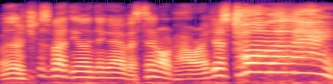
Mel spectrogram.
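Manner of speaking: fast Australian accent, last word yelled high.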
